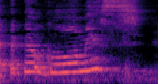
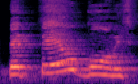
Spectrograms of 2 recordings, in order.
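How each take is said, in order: First: Said in the usual way. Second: Louder. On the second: Shown as a demonstration. ("[name]" mais alto, com ênfase em "Pepeu")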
